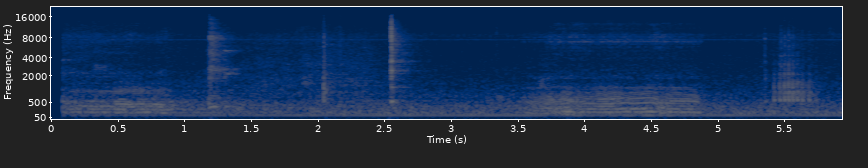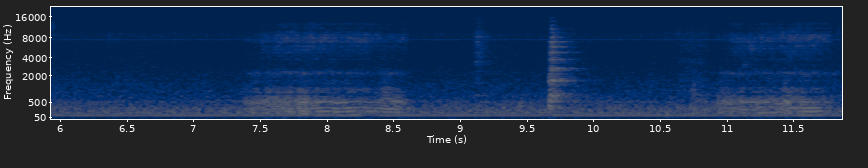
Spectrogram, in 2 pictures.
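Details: A dog sleeping after a very long walk snores in steady rattling cycles about every 3.5 seconds, roughly 17 breaths a minute, with a constant low hum and occasional clicks.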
